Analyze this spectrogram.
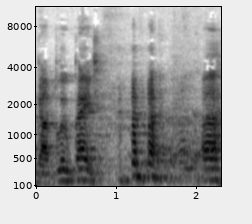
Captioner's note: Cave chuckles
